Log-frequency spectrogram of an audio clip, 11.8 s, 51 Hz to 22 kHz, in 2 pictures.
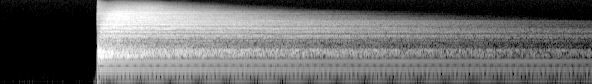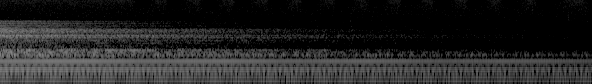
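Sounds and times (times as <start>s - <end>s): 
crash cymbal: 1.0s - 4.1s.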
